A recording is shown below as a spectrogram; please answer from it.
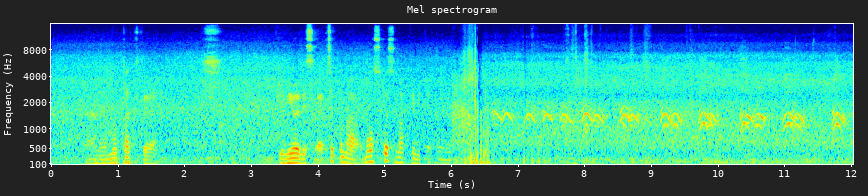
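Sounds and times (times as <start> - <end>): background hiss: 0.0 - 11.9
birds calling: 6.4 - 12.0.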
